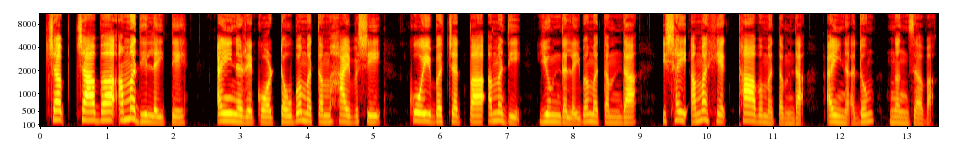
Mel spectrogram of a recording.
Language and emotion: Manipuri, neutral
